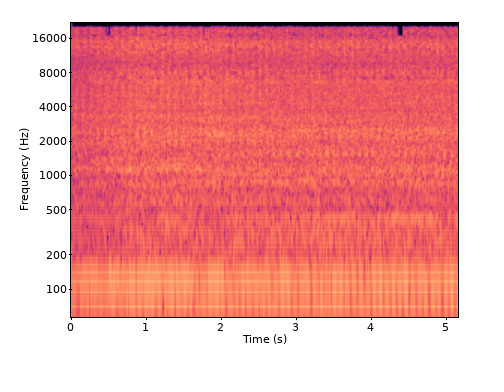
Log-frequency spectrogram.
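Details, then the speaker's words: Lada Niva after engine knock repair, first trial start with hydraulic lifters still filling with oil: steady, smooth idle with low even hum, no clear ticking or chain slap; noises mostly gone, normal idle. "Ну, сейчас дадим двигателю поработать. Гидрокомпенсаторы придут чувства, наполнятся маслом. Но уже плюс-минус все звуки ушли."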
